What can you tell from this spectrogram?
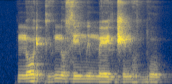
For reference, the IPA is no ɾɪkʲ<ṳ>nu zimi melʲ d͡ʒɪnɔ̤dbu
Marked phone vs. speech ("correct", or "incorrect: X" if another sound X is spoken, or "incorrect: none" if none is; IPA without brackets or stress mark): correct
